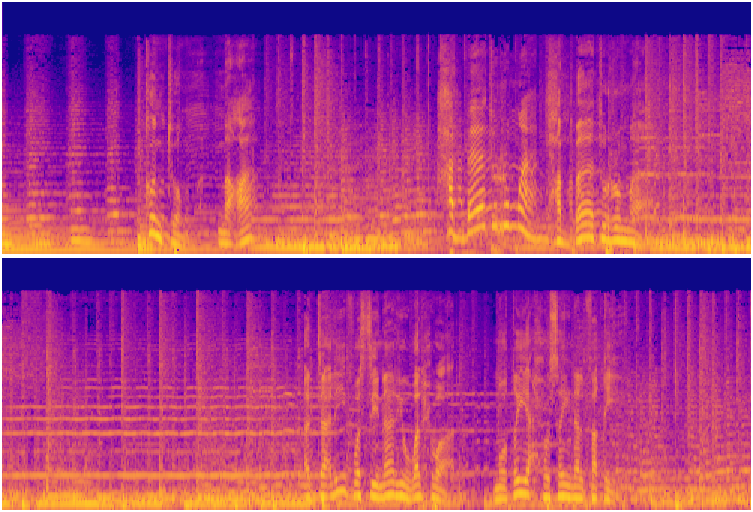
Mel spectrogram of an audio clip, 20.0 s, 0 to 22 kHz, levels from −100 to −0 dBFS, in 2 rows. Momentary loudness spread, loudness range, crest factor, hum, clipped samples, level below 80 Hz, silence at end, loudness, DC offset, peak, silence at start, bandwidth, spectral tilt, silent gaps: 8 LU; 2 LU; 16 dB; none; under 0.1%; -24 dBFS; 0 s; -19 LUFS; under 0.1%; -2 dBFS; 0 s; 14 kHz; -6 dB/octave; none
